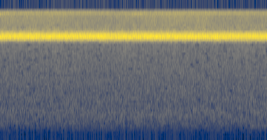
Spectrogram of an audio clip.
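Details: Chirping crickets on a warm summer night with fireflies, giving a continuous shrill, high whine at a constant pitch and loudness, without breaks, over a faint hiss.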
